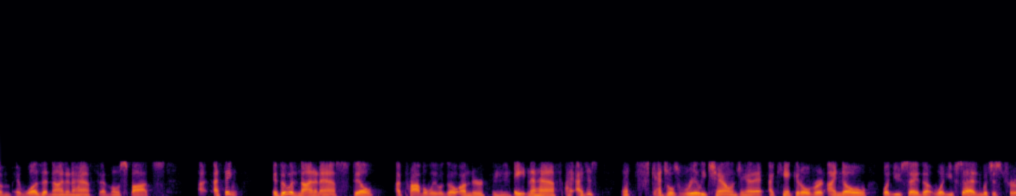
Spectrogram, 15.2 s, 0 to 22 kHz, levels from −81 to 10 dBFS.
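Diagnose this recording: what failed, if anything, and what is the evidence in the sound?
Codec stage: G.729 coding throughout. Nothing passes above 3.8 kHz, and the speech carries a plainly rough, synthetic grain, which fits an 8 kbit/s stream rebuilt from a vocal tract model and sparse pulses. Simple band-limiting would dull the sound without that grain.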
